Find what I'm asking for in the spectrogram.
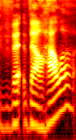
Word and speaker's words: Valhalla: But yeah, he'll be back at the PGA at Valhalla, I think is how it's pronounced. I'll have to get our guy Chris to confirm to me the pronunciation there. But that's you got that right.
